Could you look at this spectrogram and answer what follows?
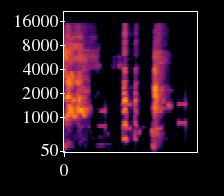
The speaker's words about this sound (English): Yeah, is that me? Can you stop with your dial tone?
